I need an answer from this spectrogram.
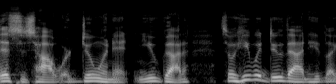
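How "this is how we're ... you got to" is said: mock big, bossy, commanding adult voice. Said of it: "someone had the big".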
